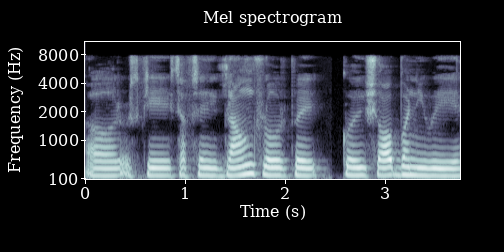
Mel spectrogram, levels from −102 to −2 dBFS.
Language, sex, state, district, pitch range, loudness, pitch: Hindi, female, Goa, North and South Goa, 170-180 Hz, -15 LUFS, 180 Hz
